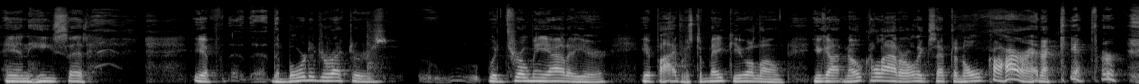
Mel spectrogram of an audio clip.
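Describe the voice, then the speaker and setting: A man speaks with long, frequent pauses, sounding somewhat breathy. The recording is very clean, with a silent background. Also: fairly high pitch for a man, ordinary pitch variation, moderate pace, very even loudness. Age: 80s+. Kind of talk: interview answer.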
